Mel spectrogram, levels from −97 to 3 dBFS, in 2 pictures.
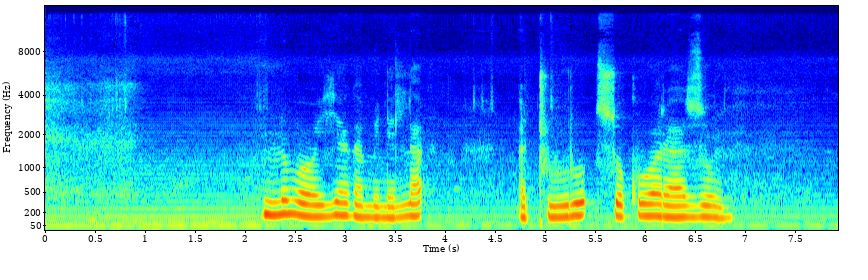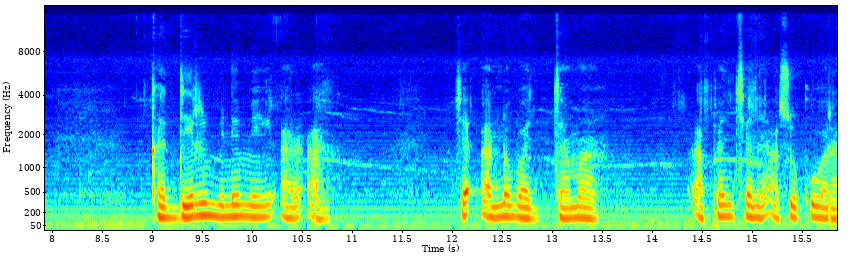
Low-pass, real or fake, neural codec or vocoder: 14.4 kHz; real; none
